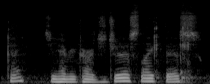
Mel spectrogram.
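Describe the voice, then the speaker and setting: Male tutorial host, soft-edged mellow tone, mid-range pitch, informal and thinking aloud. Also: fairly even intonation, a little fast. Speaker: card trick instructor. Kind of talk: casual hands-on tutorial.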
